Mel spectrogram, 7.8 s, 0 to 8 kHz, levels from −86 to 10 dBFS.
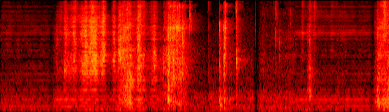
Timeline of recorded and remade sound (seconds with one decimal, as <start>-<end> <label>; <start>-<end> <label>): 0.0-3.2 remade; 3.2-5.9 recorded; 5.9-7.8 remade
